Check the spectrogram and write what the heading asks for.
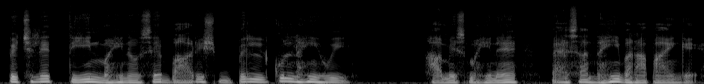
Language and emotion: Urdu, sad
